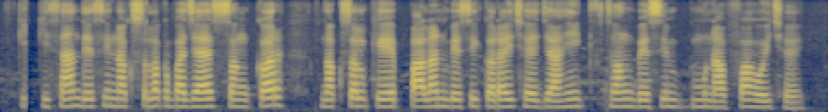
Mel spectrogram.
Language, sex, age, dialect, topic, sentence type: Maithili, male, 25-30, Eastern / Thethi, agriculture, statement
